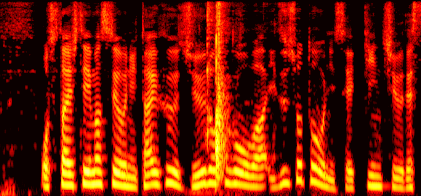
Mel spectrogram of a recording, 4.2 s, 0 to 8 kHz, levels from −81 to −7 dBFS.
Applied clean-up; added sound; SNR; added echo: classical method spectral subtraction.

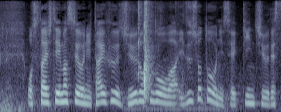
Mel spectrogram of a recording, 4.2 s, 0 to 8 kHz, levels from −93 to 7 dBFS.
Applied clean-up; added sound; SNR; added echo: none; Splash, splatter; 5 dB; none.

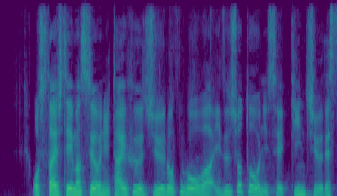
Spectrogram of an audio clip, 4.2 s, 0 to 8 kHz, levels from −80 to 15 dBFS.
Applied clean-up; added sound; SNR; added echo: neural separator model SepFormer DNS4.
